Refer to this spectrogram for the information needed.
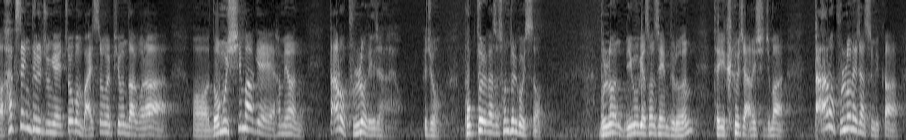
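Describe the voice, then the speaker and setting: Male pastor, sermon, fairly high voice, very lively pitch, acts out quoted speech, rhetorical questions. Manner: asks the congregation rhetorical questions.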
